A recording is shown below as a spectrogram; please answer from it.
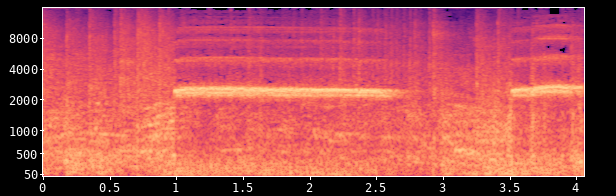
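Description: A police whistle blown in one long, steady blast of well over a second, then a second, shorter blast near the end. Thuds from the dancers' feet run underneath.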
